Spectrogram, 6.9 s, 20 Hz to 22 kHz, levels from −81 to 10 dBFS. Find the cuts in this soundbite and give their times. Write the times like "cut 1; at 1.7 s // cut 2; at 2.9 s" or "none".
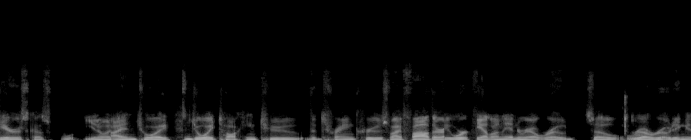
cut 1; at 1.1 s // cut 2; at 1.8 s // cut 3; at 4.4 s // cut 4; at 4.8 s // cut 5; at 5.8 s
